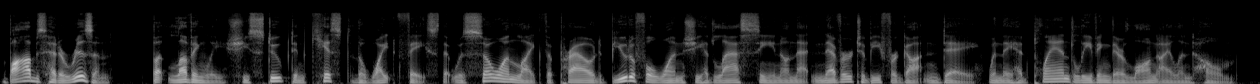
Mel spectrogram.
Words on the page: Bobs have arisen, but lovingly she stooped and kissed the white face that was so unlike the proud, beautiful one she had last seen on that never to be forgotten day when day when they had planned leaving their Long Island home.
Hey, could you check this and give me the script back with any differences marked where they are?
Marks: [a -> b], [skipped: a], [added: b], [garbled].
Bobs [have -> had] arisen, but lovingly she stooped and kissed the white face that was so unlike the proud, beautiful one she had last seen on that never to be forgotten day when [skipped: day when] they had planned leaving their Long Island home.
